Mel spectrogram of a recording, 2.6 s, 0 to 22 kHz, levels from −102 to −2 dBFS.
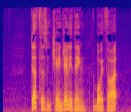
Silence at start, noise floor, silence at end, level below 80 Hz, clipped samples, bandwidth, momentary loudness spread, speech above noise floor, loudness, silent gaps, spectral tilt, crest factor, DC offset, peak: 0.65 s; -55 dBFS; 0.3 s; -54 dBFS; under 0.1%; 16.5 kHz; 4 LU; 33 dB; -23 LUFS; none; -5.5 dB/octave; 20 dB; under 0.1%; -4 dBFS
